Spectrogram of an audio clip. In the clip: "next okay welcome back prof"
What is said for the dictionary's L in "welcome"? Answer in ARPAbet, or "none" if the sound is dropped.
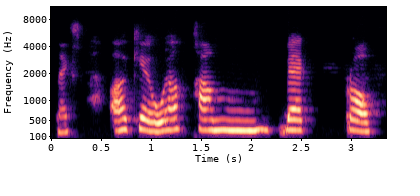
none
